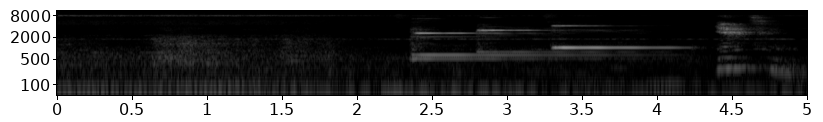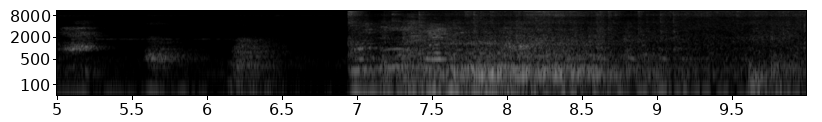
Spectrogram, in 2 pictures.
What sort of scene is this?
elevator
